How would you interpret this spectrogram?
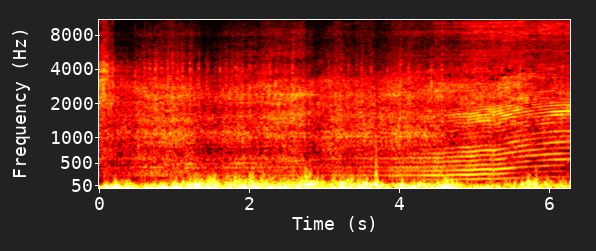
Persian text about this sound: از این موتورام تو هلند هست، فکر نکنید که از اینایی نیست. آره از این موتور قرازه ها.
